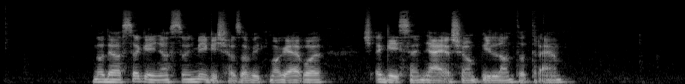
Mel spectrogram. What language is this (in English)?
Hungarian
